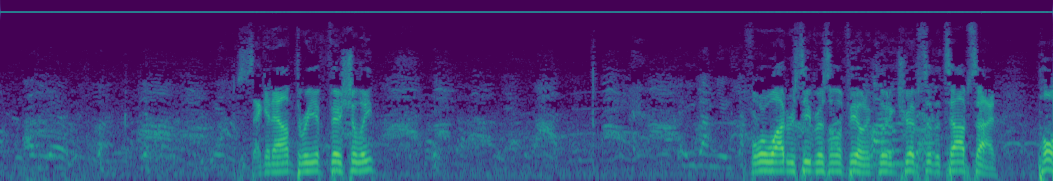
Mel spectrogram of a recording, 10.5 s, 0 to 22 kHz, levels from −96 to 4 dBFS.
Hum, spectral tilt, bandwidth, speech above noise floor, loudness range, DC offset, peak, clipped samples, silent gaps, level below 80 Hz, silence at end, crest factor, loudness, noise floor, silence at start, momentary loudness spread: none; -6 dB/octave; 17.5 kHz; 20 dB; 15 LU; under 0.1%; -10 dBFS; under 0.1%; none; -52 dBFS; 0 s; 20 dB; -27 LUFS; -47 dBFS; 0 s; 18 LU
